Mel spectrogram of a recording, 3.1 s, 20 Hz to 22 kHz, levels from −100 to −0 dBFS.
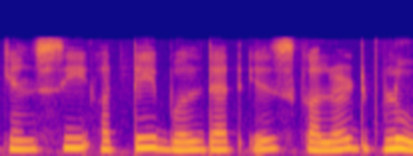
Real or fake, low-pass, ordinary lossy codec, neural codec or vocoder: real; none; none; none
